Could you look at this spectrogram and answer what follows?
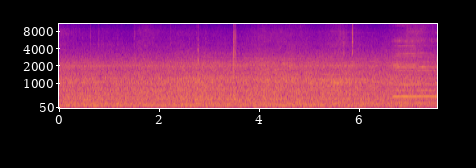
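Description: Steady road and engine noise of a moving car heard from inside its cabin. Near the end, a steady tone sounds for a second and a half, and there are a couple of faint clicks midway.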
